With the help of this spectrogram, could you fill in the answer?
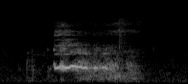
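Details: Tot, a female pug from Cape Town, whines indoors in excitement at being offered a walk: one brief, high, steady whine lasting about half a second, then quiet room noise.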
